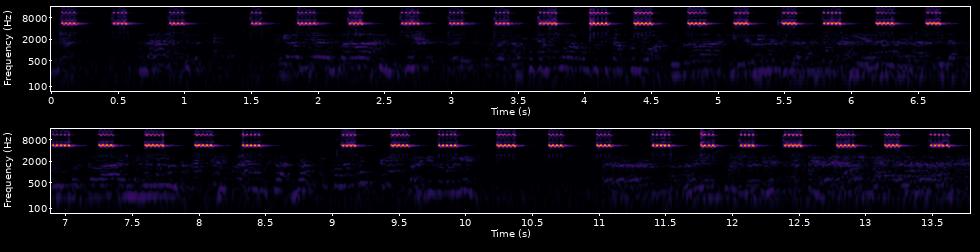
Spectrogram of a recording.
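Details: Field cricket of the jeliteng type, caught in a Javanese rice paddy and known for its loudness; piercing chirps in long, even runs near three per second, interrupted by a few short silences, faint background hum.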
